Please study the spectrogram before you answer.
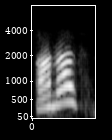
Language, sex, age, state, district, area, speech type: Kashmiri, female, 30-45, Jammu and Kashmir, Baramulla, rural, conversation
